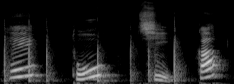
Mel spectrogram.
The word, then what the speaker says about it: 해돋이: 그 다음 디귿이 이를 만나면 어떻게 된다? 지읒으로 변한다. 그러니까 얘는 해도지가 되겠죠.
